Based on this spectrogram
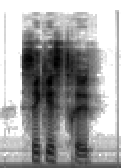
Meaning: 1. to sequester, to store away 2. to detain, to confine (often against one's will)
- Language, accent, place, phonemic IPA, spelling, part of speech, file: French, France, Lyon, /se.kɛs.tʁe/, séquestrer, verb, LL-Q150 (fra)-séquestrer.wav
